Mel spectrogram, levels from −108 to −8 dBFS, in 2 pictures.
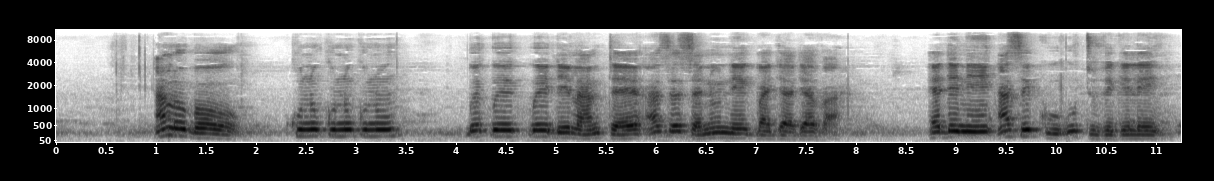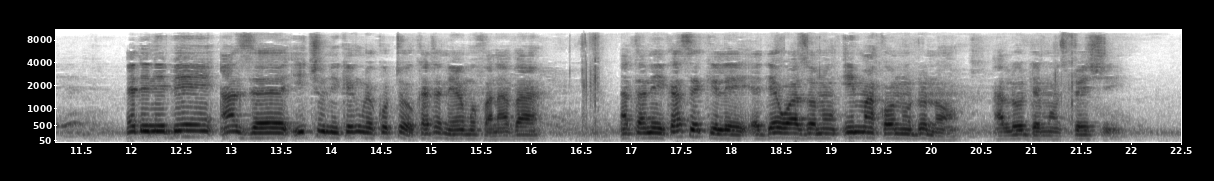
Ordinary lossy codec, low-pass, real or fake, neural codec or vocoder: AAC, 32 kbps; 9.9 kHz; real; none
